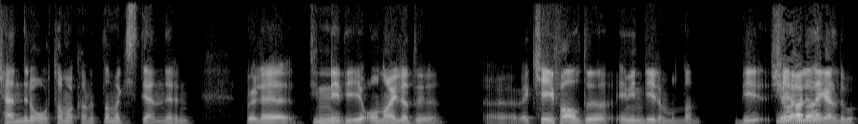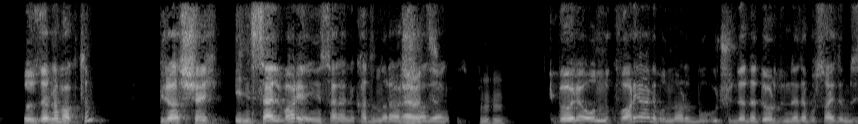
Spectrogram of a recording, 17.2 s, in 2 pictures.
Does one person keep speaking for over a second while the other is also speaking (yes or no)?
no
